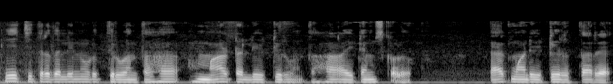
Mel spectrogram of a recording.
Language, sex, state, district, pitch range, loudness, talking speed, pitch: Kannada, male, Karnataka, Koppal, 110-120 Hz, -16 LUFS, 100 wpm, 115 Hz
